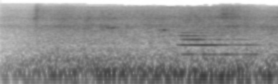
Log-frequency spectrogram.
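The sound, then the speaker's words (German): Rumbling, rattling train noise at a busy rail station where locomotives are shunted and coupled to wagons, joined partway through by a steady, sustained horn blast over the continuous din. “Es rattert und hupt immer irgendwo auf einem der zig Gleise am Bahnhof Elztal. Loks werden umgesetzt, neu an Waggons gekoppelt.”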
